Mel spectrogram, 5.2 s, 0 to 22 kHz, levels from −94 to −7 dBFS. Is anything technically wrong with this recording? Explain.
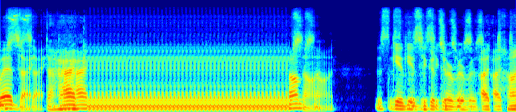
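Yes, two faults are audible.

A doubled audio track runs through the whole recording: a second full-band copy of the speech trails the original by about a tenth of a second, at about 5 dB lower. It has no reverberant tail or room colour, so it sounds like a hard slapback rather than an echo. The likely cause is the same signal being captured twice, once through a slower path. On a waveform, every syllable onset is repeated a fixed distance later. On a spectrogram, each event appears as an identical duplicate.

From 0.9 s to 2.89 s there is a system hang loop. The computer or driver stalled while the audio hardware kept replaying one 40 ms section of its ring buffer, cycling it about fifty times. Because the loop is so short, it is heard as a steady buzz at 25 Hz rather than a stutter, and the speech stops for those two seconds. The waveform shows an exactly periodic block. The spectrogram shows vertical striping every 40 ms, with a frozen spectral shape that starts and ends abruptly.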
